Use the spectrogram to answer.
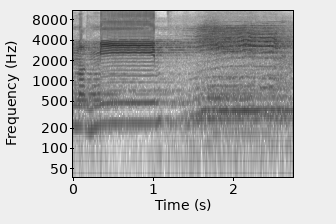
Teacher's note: میم دونوں ہونٹوں کے خشک حصے سے ادا ہوتے ہیں۔ میم، یہ خشک حصے جو باہر والے ہیں نا، یہ آپس میں لگتے ہیں تو میم، میم۔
